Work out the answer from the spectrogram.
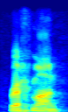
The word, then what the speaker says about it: Rehman: h like this sound like like a ramon reshman yeah that's perfect okay right all right welcome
